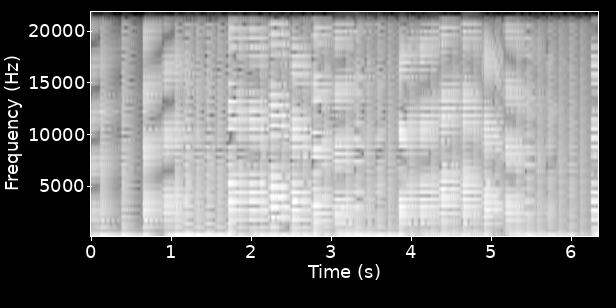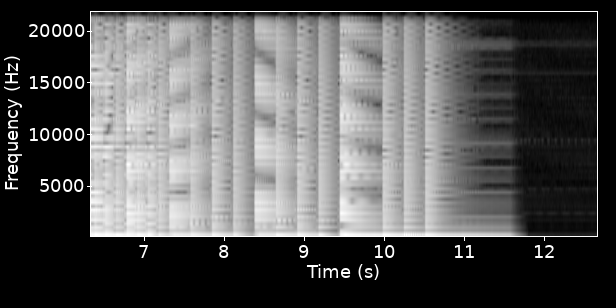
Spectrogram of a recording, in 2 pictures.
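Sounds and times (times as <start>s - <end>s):
synthesizer sample: 0.1s - 11.7s.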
